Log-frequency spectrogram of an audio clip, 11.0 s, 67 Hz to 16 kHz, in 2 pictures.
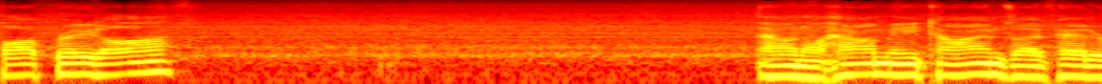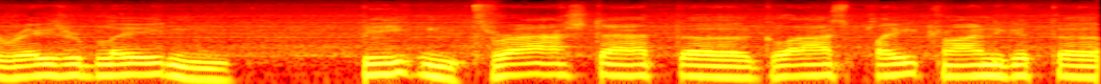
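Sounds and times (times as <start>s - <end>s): person speaking: 0.0s - 1.0s, 3.8s - 6.7s, 7.4s - 11.0s
cooling fans whirring: 0.0s - 11.0s.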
